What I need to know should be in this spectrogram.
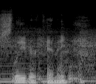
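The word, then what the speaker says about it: Sleater-Kinney: This apparently is the correct pronunciation for the off-ramp in Olympia on the highway that originally gave the group its name. We've been saying it wrong for 20 years, Slater-Kinney.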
